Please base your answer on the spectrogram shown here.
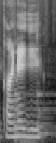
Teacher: with a bigger emphasis on the middle syllable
